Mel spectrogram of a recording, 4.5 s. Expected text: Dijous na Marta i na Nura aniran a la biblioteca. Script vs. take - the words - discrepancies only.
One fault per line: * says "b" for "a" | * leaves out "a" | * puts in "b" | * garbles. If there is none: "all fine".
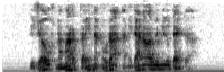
all fine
